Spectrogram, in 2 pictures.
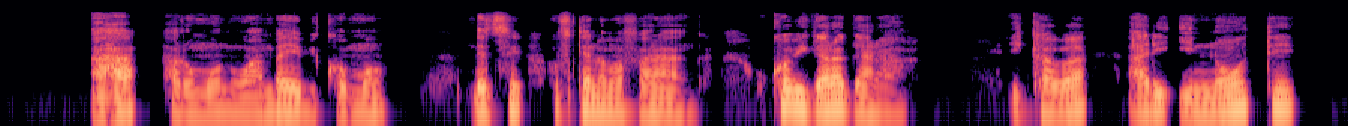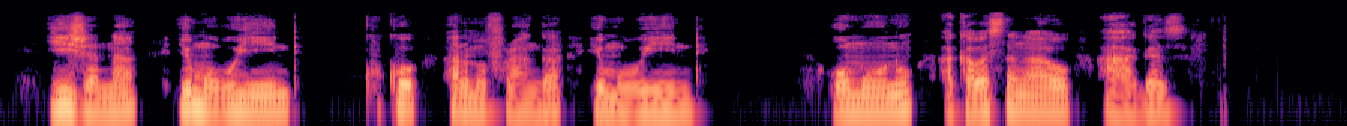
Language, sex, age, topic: Kinyarwanda, male, 25-35, finance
